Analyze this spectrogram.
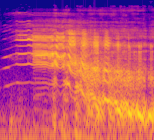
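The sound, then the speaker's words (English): A horse whinnies loudly, a single drawn-out neigh that starts high and shrill, then wavers and descends into a shuddering, fluttering tail over about two seconds. “No, not a horse. It's too big.”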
